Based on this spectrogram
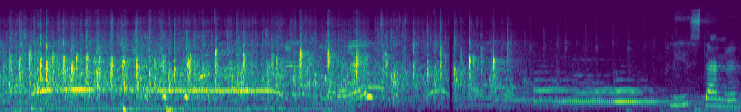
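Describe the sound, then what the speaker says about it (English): Graduation ceremony audience at a prep school clapping as a woman comes to the stage, applause that fades halfway with a voice and tonal sounds over it before quieter background remains. "Give her a round of applause."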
